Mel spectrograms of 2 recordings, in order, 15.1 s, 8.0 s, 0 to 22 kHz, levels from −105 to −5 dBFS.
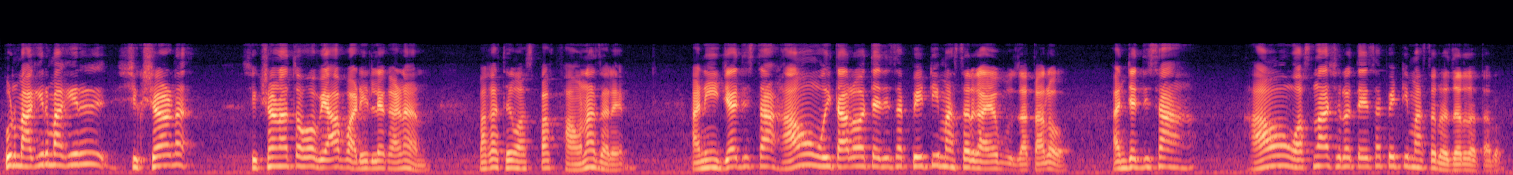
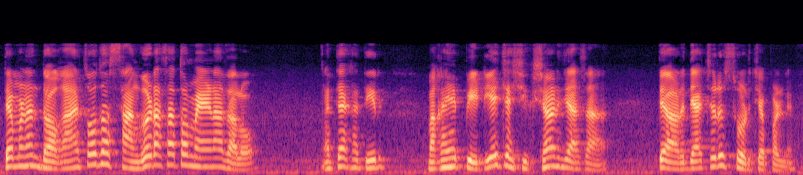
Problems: background sounds at intervals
